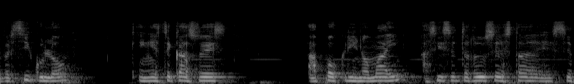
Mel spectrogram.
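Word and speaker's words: ἀποκρίνομαι: primera palabra del versículo en este caso es apocrinomay así se traduce esta se pronuncia esta palabra griega que se traduce por respondió esta palabra griega respondió es en griego es apocrinomay apocrino May Ok entonces esta primera palabra apocrinomae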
